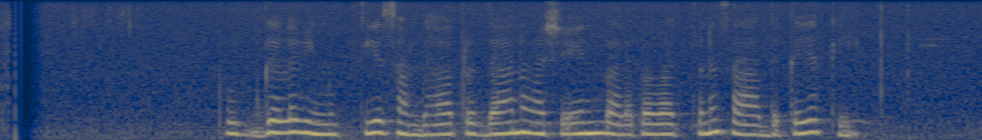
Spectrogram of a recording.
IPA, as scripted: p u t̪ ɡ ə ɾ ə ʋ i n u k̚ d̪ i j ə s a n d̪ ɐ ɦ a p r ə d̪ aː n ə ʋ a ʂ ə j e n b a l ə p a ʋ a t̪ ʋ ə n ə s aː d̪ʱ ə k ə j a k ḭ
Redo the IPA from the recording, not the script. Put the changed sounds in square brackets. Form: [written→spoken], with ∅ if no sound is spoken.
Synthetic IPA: p u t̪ ɡ ə [ɾ→l] ə ʋ i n u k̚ [d̪→t̪] i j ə s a n d̪ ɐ ɦ a p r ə d̪ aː n ə ʋ a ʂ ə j e n b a l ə p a ʋ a t̪ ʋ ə n ə s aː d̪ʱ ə k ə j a k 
